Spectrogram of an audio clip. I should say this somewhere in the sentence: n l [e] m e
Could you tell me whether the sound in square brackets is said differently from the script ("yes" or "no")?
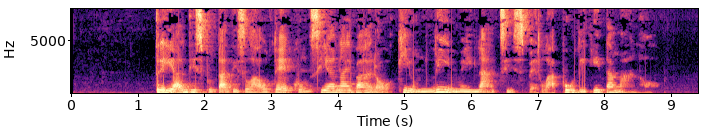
yes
